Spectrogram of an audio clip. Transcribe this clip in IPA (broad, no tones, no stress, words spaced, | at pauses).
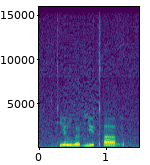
tʲæ̃lwɵɡ lʲɵtʼav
